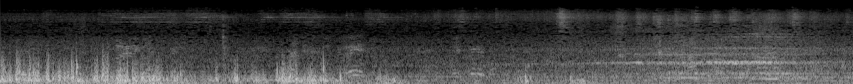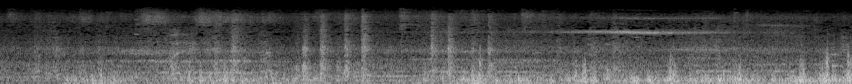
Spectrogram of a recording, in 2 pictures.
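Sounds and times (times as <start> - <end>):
train wheels rattling on rails: 0.0 - 17.0
brief high squeal: 14.0 - 16.4.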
